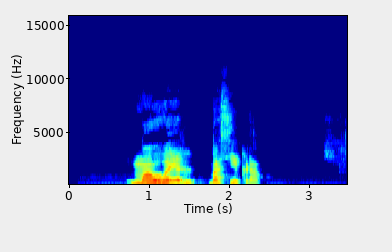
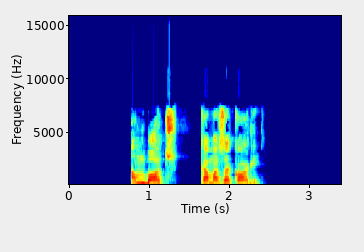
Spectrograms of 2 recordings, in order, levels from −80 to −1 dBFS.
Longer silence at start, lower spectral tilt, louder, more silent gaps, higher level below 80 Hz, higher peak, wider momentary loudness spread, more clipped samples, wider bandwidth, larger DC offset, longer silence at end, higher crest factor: about the same, 0.75 s vs 0.75 s; first, -7 dB/octave vs -3 dB/octave; second, -21 LUFS vs -15 LUFS; second, none vs 1.53-1.63 s; second, -76 dBFS vs -52 dBFS; about the same, -2 dBFS vs 0 dBFS; first, 19 LU vs 12 LU; neither; first, 9.2 kHz vs 7.8 kHz; neither; about the same, 1.1 s vs 1.05 s; about the same, 22 dB vs 18 dB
